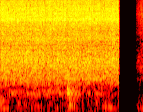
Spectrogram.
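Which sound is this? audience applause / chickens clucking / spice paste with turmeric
spice paste with turmeric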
